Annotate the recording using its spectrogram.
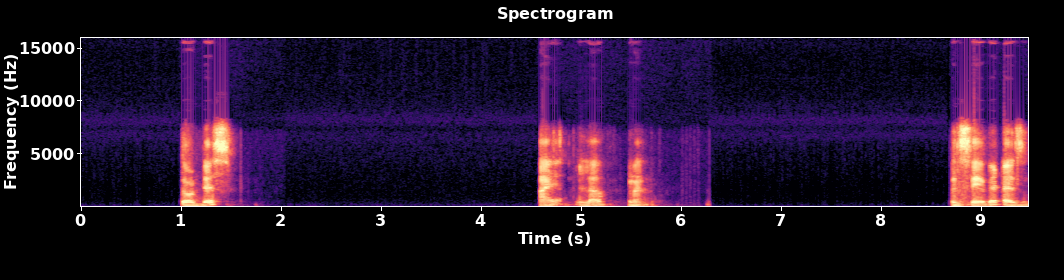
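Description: A young man speaks calmly into a close microphone, in short bursts.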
